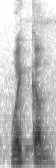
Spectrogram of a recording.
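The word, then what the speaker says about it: Wycombe: I think he's Yeah, pronounced it Wickham? Wickham, right? Yeah. Akin Fanwa is coming to championship.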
